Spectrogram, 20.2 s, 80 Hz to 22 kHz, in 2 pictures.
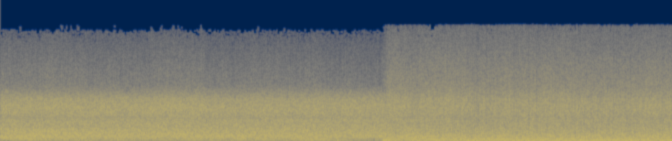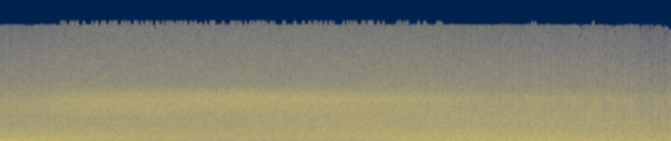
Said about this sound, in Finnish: Tässä nousi matkaan Sojus-kantoraketti, joka on R7 paranneltu ja nykyaikaistettu versio. Ja se on siis käytössä yhä edelleen.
